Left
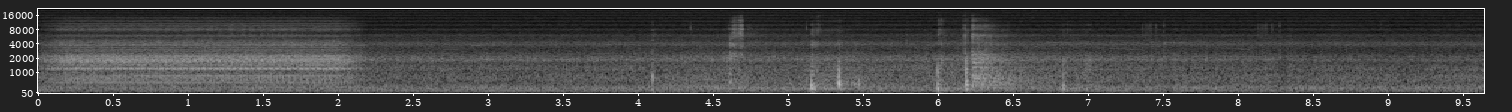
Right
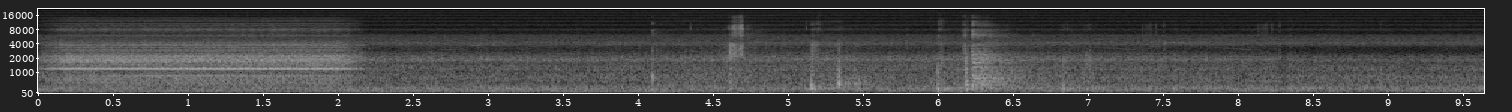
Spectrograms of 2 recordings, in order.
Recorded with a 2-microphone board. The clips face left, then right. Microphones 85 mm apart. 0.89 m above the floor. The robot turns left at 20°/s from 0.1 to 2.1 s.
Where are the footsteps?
5° left (ahead or behind), 1.1 m; by 7.1 s 20° left (ahead or behind), 3 m.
